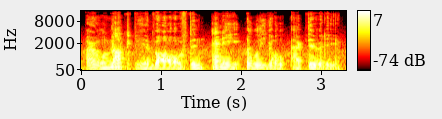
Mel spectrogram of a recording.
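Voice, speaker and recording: An actor playing a stoic cyborg police officer, dutiful and literal, with deadpan, clipped, formal delivery. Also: male voice, very deep voice, brisk. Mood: flat, businesslike. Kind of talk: video game dialogue acting.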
